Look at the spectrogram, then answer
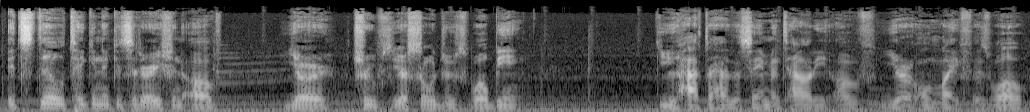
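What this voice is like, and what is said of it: Strained voice, keeps clearing throat. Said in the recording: “I hope my voice is 10 times better next week, so so I don't keep pausing to clear my throat”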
